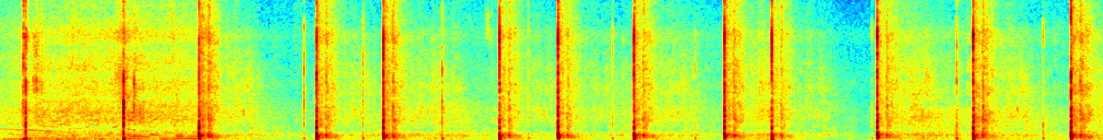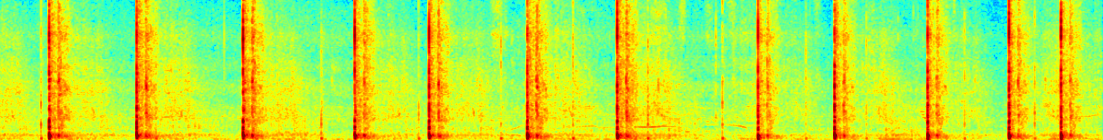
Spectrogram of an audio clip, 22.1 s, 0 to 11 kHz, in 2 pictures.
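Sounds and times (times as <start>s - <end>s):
rumbling echo: 0.0s - 3.7s.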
